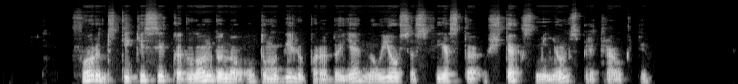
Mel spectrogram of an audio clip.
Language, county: Lithuanian, Šiauliai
